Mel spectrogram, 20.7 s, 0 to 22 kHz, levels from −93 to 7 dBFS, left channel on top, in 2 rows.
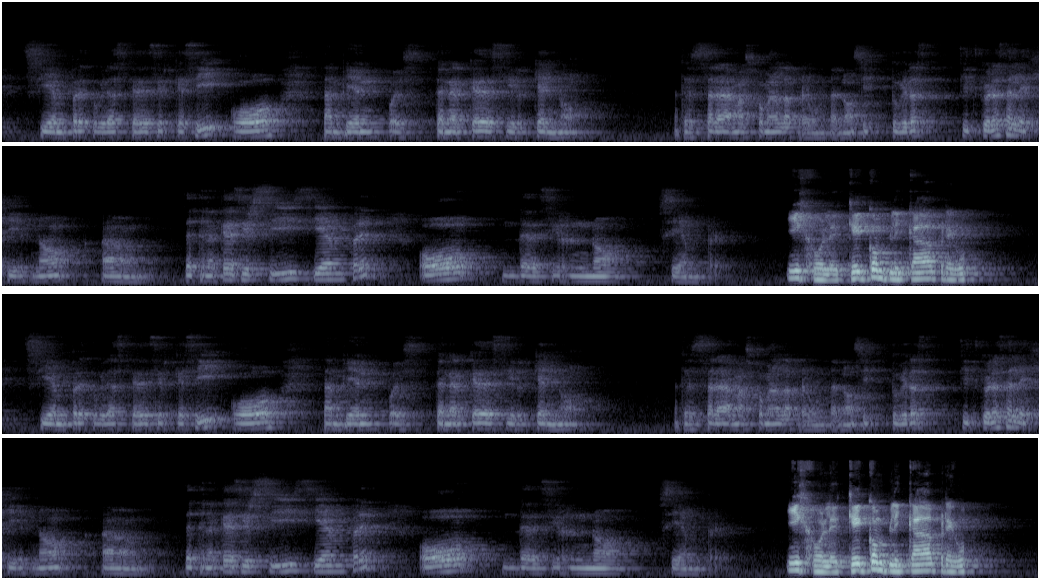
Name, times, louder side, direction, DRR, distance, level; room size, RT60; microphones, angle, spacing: voice 1, 0.2-5.8 6.8-9.2 9.6-11.1 11.4-11.9 12.2-15.0 15.4-16.6 16.9-17.6, left 1 dB, 15° left, 0 dB, 0.9 m, -42 dB
voice 2, 18.2-20.0, right 4 dB, 55° right, 13 dB, 0.6 m, -25 dB
13.5 x 5.3 x 7.0 m, 0.99 s
head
